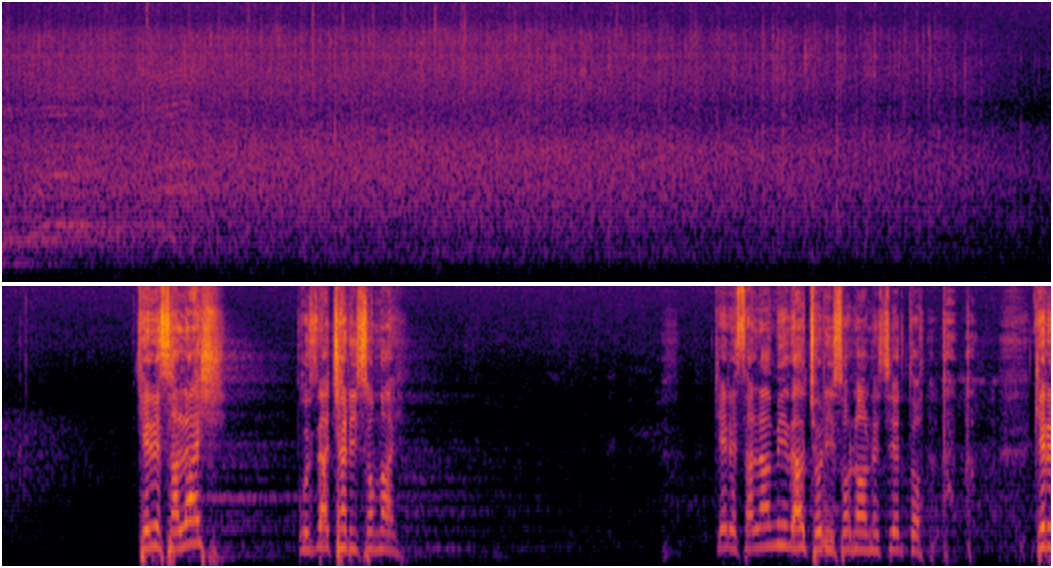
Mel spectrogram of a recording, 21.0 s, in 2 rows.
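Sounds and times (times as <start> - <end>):
audience applauding loudly: 0.0 - 11.3
speech: 11.9 - 12.8, 13.5 - 14.6, 17.6 - 20.0
laughter: 19.8 - 20.8.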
